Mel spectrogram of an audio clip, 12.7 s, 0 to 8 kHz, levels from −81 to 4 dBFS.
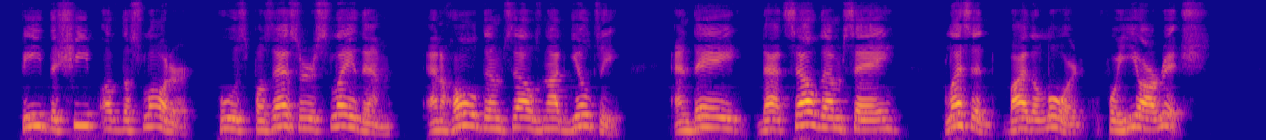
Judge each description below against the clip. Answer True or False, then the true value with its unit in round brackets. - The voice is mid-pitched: True (170 Hz)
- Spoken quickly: False (135 wpm)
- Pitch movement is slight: False (3.8 semitones)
